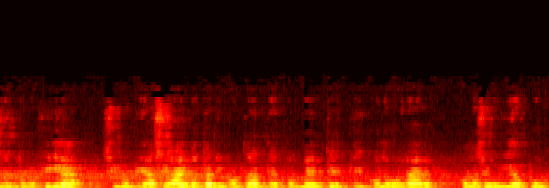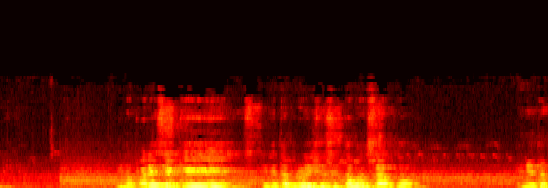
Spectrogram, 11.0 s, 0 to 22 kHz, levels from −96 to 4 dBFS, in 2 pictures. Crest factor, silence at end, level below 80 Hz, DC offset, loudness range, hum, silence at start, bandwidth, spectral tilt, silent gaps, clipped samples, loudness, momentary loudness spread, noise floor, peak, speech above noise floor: 16 dB; 0 s; -74 dBFS; under 0.1%; 9 LU; none; 0 s; 11 kHz; -8 dB/octave; none; under 0.1%; -20 LUFS; 16 LU; -48 dBFS; -4 dBFS; 28 dB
